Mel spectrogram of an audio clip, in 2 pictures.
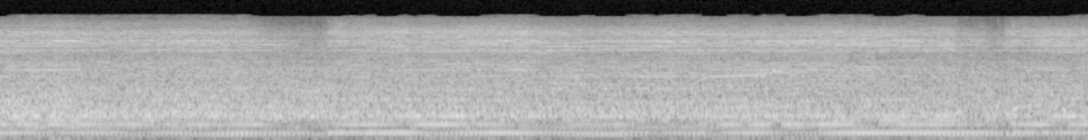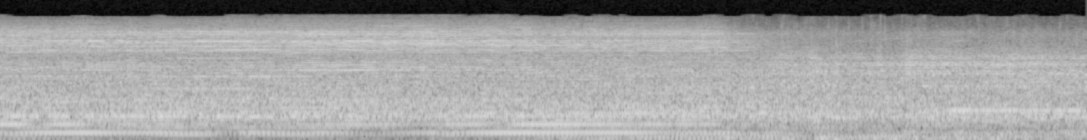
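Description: Arena goal horn sounding in long steady blasts over a cheering crowd, marking a home-team goal in ice hockey. The horn stops about nine seconds in.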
